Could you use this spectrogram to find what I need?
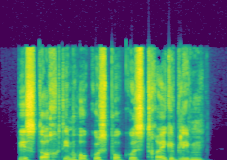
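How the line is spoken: Tearful but happy. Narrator (German): ergänzte Crescentia Rausch mit verheulter Stimme

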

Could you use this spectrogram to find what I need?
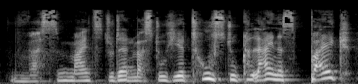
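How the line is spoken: Shouting at someone. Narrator (German): schrie mich an

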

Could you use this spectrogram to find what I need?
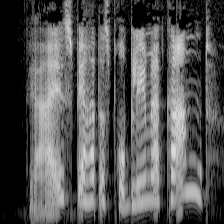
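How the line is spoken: Calling out. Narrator (German): rief sie

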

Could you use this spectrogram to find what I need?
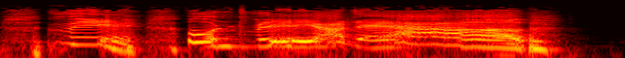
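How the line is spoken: Shrill final scream, weeping. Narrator (German): schrie er nun fast schrill ein letztes Mal, bevor er weinend auf die Knie sank

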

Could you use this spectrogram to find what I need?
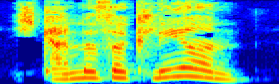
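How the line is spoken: Calling out. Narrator (German): rief Linus

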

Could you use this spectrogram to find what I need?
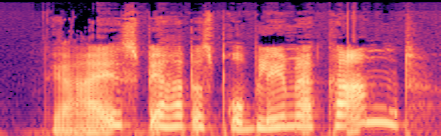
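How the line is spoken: Called out. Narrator (German): rief sie

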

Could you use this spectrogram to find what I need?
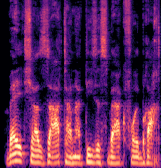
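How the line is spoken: Gruff question. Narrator (German): fragte er barsch

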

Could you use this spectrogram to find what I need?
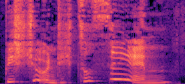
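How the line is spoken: Giggling. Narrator (German): Pia kicherte

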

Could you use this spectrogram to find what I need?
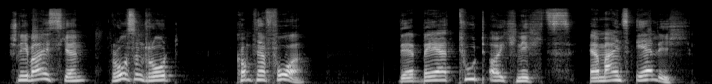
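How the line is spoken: Calling out. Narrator (German): rief sie

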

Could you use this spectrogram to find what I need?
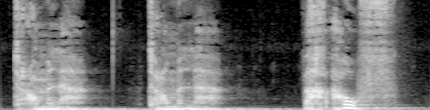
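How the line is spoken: Soft voice calling. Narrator (German): eine leise Stimme, die ihm zurief

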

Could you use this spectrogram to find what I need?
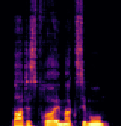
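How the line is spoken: Called out. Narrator (German): rief

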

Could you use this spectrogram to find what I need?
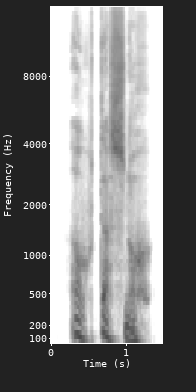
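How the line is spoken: Sighed. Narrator (German): seufzte er

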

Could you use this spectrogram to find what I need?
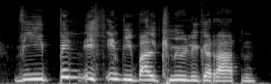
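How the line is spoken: Calling out. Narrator (German): rief

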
